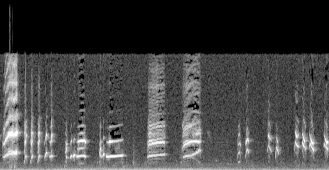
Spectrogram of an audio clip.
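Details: White-rumped shama giving scattered short phrases: harsh buzzy bursts, thin whistled notes and brief chips separated by pauses, over a low steady hum.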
